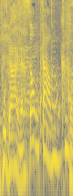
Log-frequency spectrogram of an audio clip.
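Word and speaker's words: ส้มตำ: Say อ your pronunciation is on Point you pronounce ส้ม ตำ ส้ม ตำ Perfect Oh my god Yes you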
